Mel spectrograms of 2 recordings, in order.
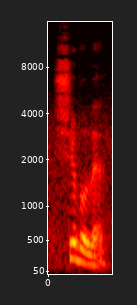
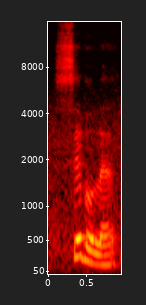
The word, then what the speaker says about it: Shibboleth: If the man said, no, I'm not, they would tell him to say Shibboleth. If he was from Ephraim, he would say Sibboleth, because people from Ephraim cannot pronounce the word correctly.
